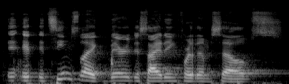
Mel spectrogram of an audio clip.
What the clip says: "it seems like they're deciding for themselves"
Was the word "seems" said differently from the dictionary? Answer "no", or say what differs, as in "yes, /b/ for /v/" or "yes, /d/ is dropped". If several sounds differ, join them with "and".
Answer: no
